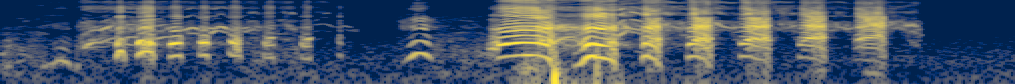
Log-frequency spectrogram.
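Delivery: loud laughing fit. Real, not acted. Streamer bursts out laughing.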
